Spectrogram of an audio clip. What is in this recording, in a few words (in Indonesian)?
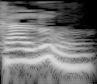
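"kalung", Indonesian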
